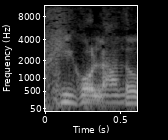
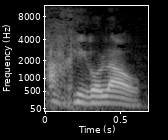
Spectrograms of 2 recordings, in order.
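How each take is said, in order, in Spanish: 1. La terminación se dice con sonido de d. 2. La terminación se dice sin el sonido de d. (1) "no pega decir ajigolado, que era súper snobby" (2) "Piden quitar la D"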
